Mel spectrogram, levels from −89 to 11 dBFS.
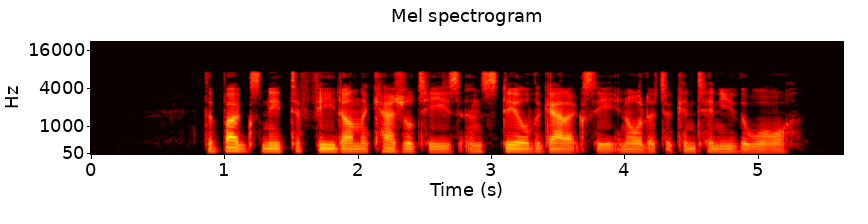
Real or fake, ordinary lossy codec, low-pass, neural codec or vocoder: real; none; 7.2 kHz; none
